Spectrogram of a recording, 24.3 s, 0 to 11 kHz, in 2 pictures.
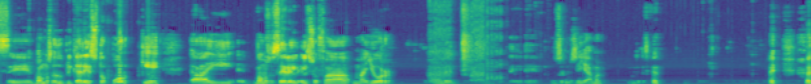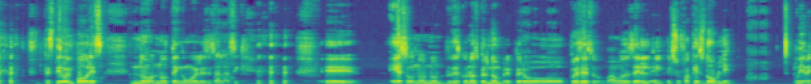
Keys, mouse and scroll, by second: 2.3 shift+click, 10.7 click, 11.6 g, 12.1 z, 19.4 shift+click, 22.2-22.8 scroll up 1, 22.8-24.3 middle drag.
